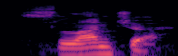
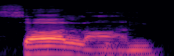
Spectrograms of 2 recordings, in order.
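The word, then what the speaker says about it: Sláinte: salud, Gaelic, slancha, cilantro, slancha. cilantro, There's not a syllable in between the S and the L.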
